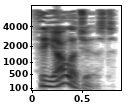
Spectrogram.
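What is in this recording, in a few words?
"theologist", British English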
